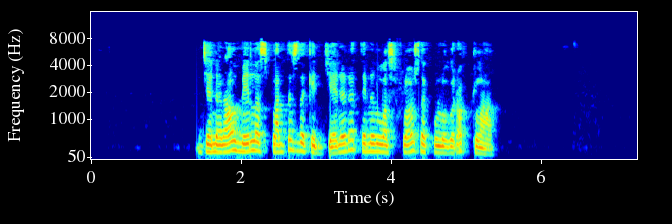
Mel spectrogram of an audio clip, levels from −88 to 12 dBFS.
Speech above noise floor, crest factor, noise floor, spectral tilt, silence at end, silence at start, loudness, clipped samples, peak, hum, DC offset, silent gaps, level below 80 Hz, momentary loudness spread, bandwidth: 67 dB; 18 dB; -84 dBFS; -4 dB/octave; 1.9 s; 1.45 s; -18 LUFS; under 0.1%; -2 dBFS; none; under 0.1%; none; -60 dBFS; 5 LU; 8.4 kHz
